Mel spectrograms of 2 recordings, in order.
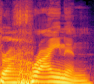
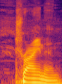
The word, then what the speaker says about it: Threinen: I think it is Threinen. H is silent. Right. Threinen.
